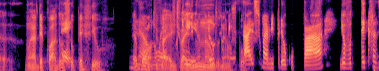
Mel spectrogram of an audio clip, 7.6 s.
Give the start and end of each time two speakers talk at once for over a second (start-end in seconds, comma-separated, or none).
2.6-5.2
